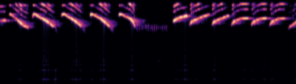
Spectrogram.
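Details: Canary singing, played to stimulate young canaries to sing: a series of loud descending whistled slurs, a short buzzy note, then repeated rising chirps at a quick pace.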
